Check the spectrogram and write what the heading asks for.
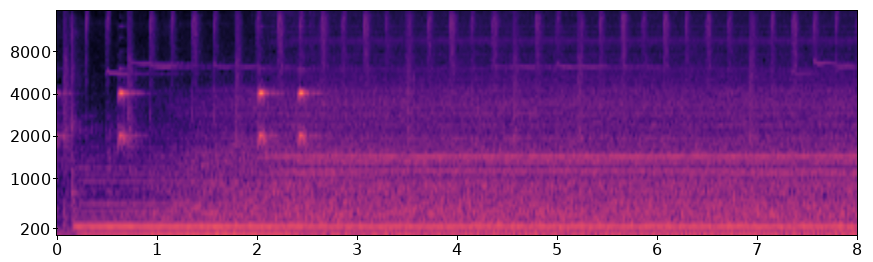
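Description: Microwave oven running with a steady electrical hum, with three short beeps: one a little under a second in and two close together about two seconds in.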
